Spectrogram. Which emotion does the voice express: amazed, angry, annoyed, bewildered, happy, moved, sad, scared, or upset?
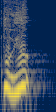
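amazed. The voice sounds surprised. "놀랐을 때"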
